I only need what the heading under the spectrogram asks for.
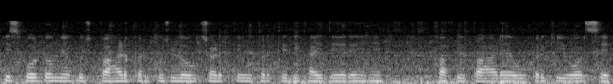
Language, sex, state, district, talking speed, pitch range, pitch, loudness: Hindi, male, Rajasthan, Bikaner, 215 wpm, 145-155 Hz, 145 Hz, -17 LUFS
